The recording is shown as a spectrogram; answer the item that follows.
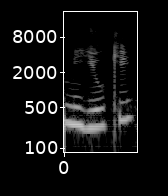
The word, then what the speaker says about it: Miyuki: Como que pronuncia o seu nome? Meu nome completo? É. Miyuki.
